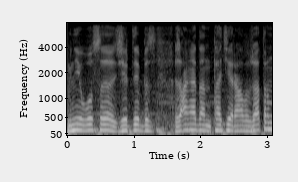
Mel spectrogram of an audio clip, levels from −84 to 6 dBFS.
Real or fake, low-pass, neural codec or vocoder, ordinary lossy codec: real; 7.2 kHz; none; none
